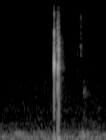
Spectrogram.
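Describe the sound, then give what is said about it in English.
A single crisp finger snap recorded as a percussion sample, short, bright and sharp, standing alone against a quiet background. “I'm gonna do some snaps. Let's listen to those snaps.”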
